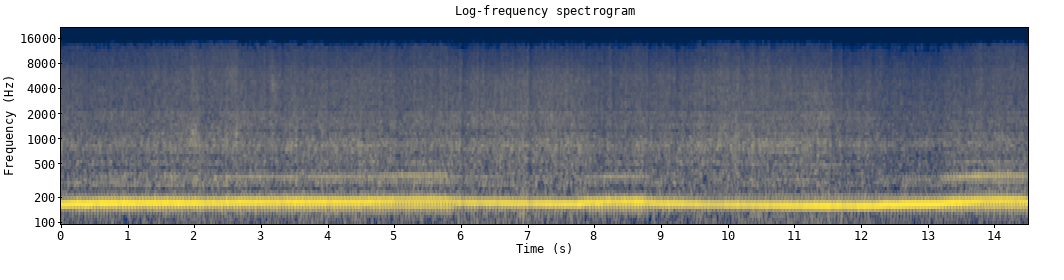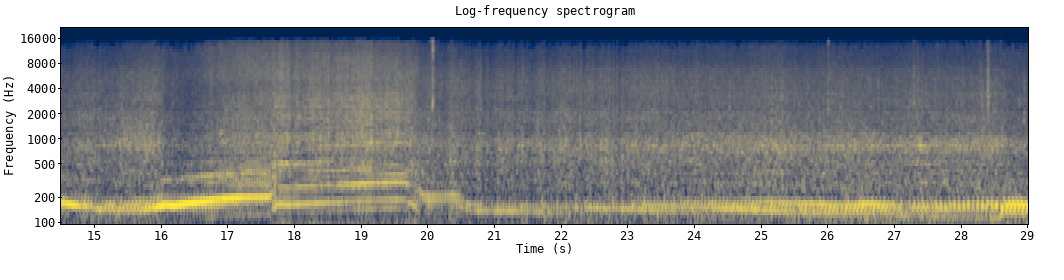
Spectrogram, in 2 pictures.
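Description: Car engine running steadily under way, with low road rumble beneath. A little past halfway the engine note rises for a few seconds as it speeds up, then falls back to its steady pitch.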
